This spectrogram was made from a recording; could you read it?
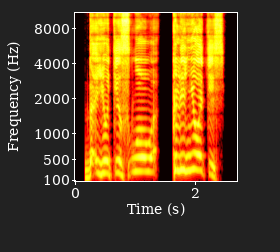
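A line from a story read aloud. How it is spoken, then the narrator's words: Shrill with fear. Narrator (Russian): От страха ее голос стал визгливым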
